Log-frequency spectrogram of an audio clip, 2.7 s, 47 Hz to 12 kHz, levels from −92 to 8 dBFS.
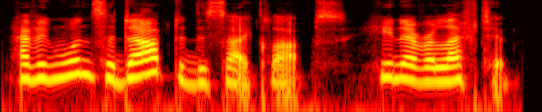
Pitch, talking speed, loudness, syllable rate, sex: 240 Hz, 200 wpm, -19 LUFS, 5.9 syllables/s, female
